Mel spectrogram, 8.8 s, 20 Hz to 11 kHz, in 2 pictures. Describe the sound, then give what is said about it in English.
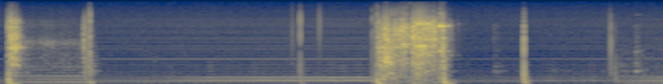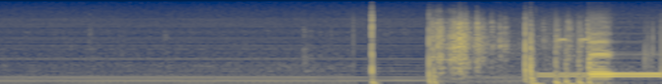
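Telephone line sounds on a crossbar exchange while an area code is dialed without the leading 1: a steady low tone broken by sharp clicks and short noisy bursts, ending in a changed tone. “Okay, I've dialed 2, now I'm going to dial 1-2. In other words, area code 212 without the 1 dialed first.”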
